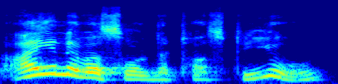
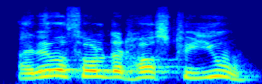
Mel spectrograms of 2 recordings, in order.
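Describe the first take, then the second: First: The word 'I' carries the main stress. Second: The word 'you' carries the main stress. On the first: Someone else sold the horse. "I'm saying it wasn't me, it was somebody else" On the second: The horse went to another buyer. "I sold it to somebody else"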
